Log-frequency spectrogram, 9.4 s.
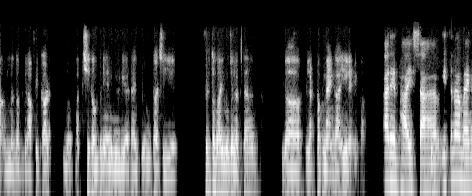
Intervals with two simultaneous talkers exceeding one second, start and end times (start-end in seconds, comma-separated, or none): none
